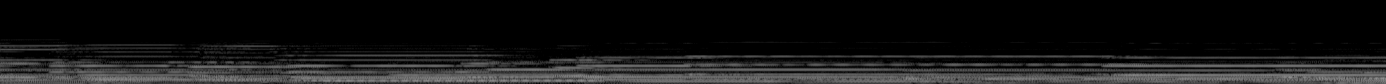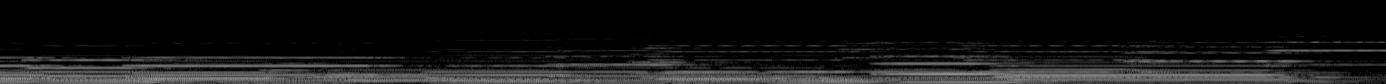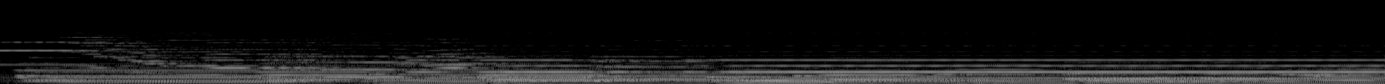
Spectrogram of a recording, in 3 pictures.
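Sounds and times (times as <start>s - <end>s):
pipe organ playing with nazard oboe and kopfregal stops: 0.0s - 41.5s.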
